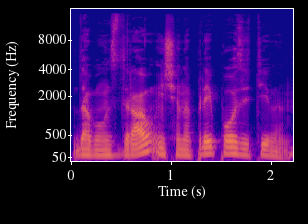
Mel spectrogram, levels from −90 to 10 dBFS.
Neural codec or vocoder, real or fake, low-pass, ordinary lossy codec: none; real; 14.4 kHz; none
